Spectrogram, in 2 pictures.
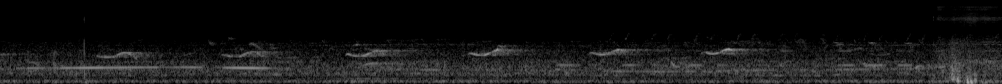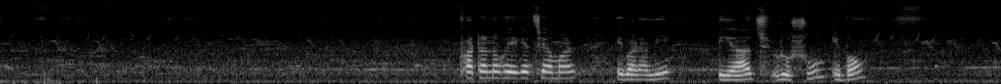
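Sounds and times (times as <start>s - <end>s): faint whistle-like tone: 0.0s - 5.2s.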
